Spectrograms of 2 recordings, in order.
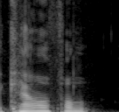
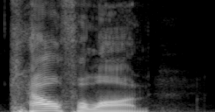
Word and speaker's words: Calphalon: And then Jason goes, how do you say Calphalon. – Calphalon.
